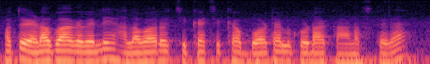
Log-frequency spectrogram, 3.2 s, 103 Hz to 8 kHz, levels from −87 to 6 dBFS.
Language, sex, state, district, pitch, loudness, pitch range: Kannada, male, Karnataka, Bangalore, 120 Hz, -16 LUFS, 110-125 Hz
